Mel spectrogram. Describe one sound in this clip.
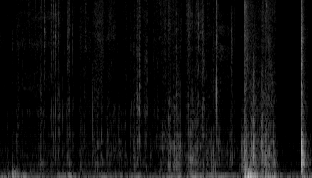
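Cardboard flaps are pulled open with a rough scrape.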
